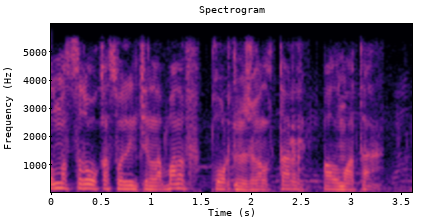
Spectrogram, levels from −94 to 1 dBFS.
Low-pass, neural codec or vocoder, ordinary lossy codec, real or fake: 5.4 kHz; none; none; real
